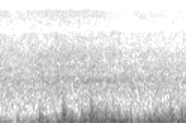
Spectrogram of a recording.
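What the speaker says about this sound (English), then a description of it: "the sound you can hear is life here on what we call the marginal," Steady wind buffeting the microphone over a low wash of surf on the seafront at São Martinho do Porto, Portugal, a continuous outdoor rumble with no speech.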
